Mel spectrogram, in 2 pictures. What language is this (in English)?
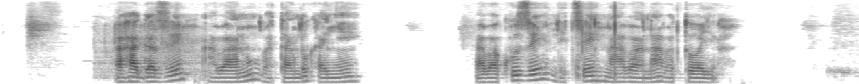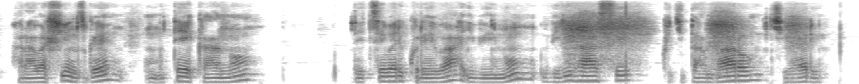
Kinyarwanda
